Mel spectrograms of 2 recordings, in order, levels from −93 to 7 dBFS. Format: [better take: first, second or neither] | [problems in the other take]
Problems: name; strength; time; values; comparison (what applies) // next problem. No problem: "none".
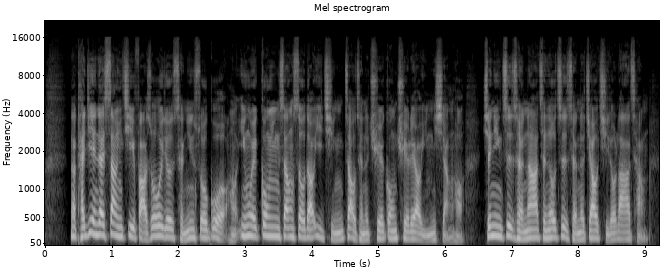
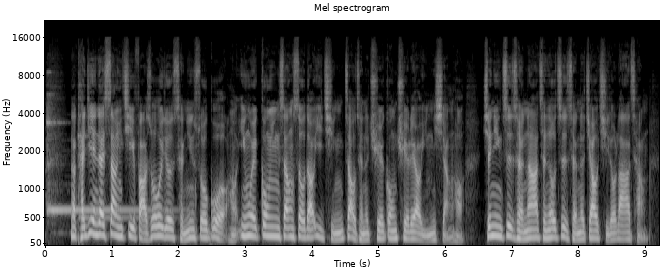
first | doorbell; noticeable; until 2 s; peak 6 dB below the speech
